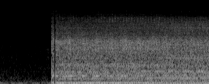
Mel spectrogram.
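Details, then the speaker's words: 2000 Volvo S70 Turbo AWD, warm, idling evenly and steadily with no surging after its loping idle was fixed. Throttle position was adjusted to 7% and the part was reinstalled. "we let take a listen for for a while here you can hear it just idles absolutely perfect"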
